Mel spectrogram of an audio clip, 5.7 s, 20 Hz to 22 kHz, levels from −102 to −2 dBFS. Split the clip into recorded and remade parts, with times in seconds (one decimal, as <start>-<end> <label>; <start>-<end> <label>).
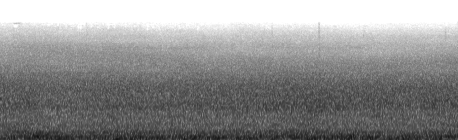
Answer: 0.0-0.6 remade; 0.6-1.0 recorded; 1.0-4.4 remade; 4.4-5.7 recorded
